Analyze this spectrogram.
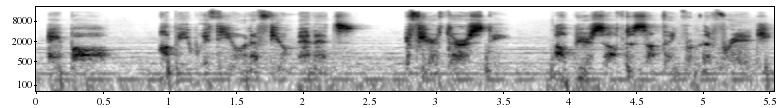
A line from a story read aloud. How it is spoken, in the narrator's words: She covered the mouthpiece of the phone and whispered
